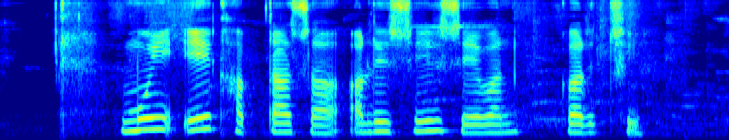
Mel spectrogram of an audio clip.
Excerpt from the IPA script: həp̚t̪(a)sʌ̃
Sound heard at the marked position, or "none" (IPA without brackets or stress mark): a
